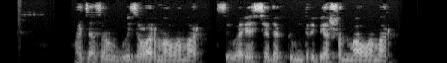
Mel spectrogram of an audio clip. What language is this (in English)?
Chuvash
